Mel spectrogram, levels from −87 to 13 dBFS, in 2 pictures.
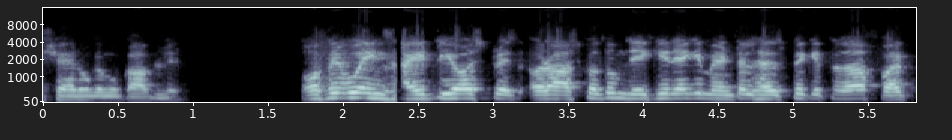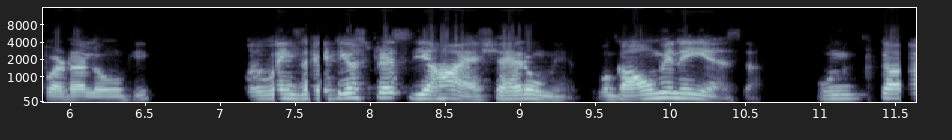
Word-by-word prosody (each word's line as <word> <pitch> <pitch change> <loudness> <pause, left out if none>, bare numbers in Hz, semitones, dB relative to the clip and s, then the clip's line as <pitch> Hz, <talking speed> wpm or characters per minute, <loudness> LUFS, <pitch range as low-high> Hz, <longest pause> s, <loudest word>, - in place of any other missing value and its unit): शहरों 130 +2 -3
के 130 - -5
मुक़ाबले, 115 - -6 0.8
और 160 +2 0
फिर 190 +1 +2
वो 200 +1 +5
एंग्जायटी 165 -1 +2
और 175 0 +6
स्ट्रेस। 170 -3 -2
और 155 0 +4
आजकल 155 +3 +1
तुम 185 -1 -4
देख 165 -1 -1
ही 175 - 0
रहे 175 - +1
हैं 175 - +1
कि 180 - -1
मेंटल 160 0 -2
हेल्थ 155 0 +2
पे 175 - -1
कितना 165 -1 -7
ज़्यादा 165 +1 +3 0.2
फ़र्क 145 0 0
पड़ 130 -2 +1
रहा 130 - +3
है 130 - -2
लोगों 125 0 -3
की, 140 +5 -18 0.7
और 145 - -5
वो 155 - -3
एंग्जायटी 165 +1 -2
और 190 - +2
स्ट्रेस 195 +1 -1
यहाँ 165 0 +4
है 120 - +1
शहरों 150 +5 +1
में, 120 -3 -10 0.2
वो 135 - -6
गाँव 140 +4 +3
में 195 +2 +2
नहीं 175 -4 +1
है 135 - -3
ऐसा। - - -22 0.4
उनका 155 +4 -2
160 Hz, 225 wpm, -13 LUFS, 145-175 Hz, 0.8 s, और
